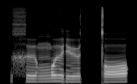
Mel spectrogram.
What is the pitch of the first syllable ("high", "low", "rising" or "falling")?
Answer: low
